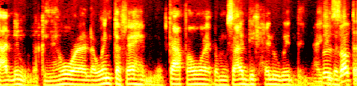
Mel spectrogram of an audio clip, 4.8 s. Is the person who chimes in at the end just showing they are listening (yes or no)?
no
